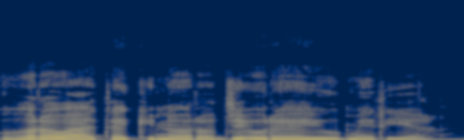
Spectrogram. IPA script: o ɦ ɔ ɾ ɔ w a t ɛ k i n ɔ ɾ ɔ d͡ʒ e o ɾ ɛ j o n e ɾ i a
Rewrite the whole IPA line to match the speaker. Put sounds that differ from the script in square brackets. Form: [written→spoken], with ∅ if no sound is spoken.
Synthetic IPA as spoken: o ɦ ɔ ɾ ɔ w a t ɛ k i n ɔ ɾ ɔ d͡ʒ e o ɾ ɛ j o [n→m] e ɾ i a

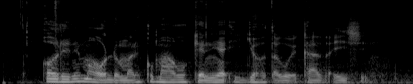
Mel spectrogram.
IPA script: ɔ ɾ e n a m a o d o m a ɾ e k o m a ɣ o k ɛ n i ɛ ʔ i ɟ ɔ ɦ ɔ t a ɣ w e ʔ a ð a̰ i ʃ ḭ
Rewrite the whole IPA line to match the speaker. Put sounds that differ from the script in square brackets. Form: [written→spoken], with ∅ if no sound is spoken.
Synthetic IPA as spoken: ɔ ɾ e n [a→e] m a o d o m a ɾ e k o m a ɣ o k ɛ n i [ɛ→a] ʔ i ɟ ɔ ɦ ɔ t a ɣ w e [ʔ→k] a ð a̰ i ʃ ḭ

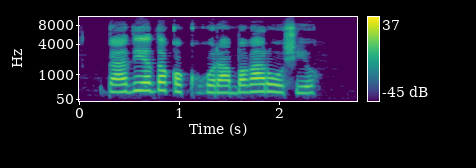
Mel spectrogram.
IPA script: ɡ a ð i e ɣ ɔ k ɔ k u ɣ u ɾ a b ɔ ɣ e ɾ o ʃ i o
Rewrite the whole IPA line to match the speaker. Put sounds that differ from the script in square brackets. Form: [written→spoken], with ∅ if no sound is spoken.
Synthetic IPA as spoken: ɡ a ð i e [ɣ→ð] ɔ k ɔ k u ɣ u ɾ a b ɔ ɣ [e→a] ɾ o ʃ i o

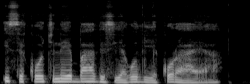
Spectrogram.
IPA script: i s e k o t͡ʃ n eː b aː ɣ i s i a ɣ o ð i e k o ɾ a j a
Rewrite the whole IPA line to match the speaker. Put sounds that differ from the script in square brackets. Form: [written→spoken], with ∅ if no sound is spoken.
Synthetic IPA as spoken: i s e k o t͡ʃ n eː b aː [ɣ→ð] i s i a ɣ o ð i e k o ɾ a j a

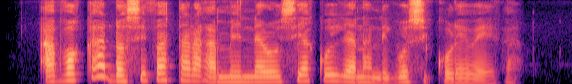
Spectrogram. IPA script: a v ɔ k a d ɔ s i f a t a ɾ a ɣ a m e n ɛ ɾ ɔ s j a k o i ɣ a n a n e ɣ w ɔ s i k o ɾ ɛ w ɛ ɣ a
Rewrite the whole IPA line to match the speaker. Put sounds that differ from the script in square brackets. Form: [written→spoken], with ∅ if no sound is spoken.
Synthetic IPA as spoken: a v ɔ k a d ɔ s i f a t a ɾ a ɣ a m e n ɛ ɾ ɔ s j a k o i ɣ a n a n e ɣ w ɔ s i k o ɾ ɛ w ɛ ɣ a

